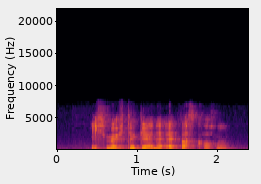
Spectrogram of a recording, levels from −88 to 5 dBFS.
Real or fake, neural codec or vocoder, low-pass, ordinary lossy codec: real; none; 7.2 kHz; Opus, 16 kbps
